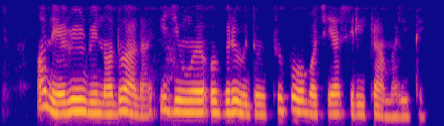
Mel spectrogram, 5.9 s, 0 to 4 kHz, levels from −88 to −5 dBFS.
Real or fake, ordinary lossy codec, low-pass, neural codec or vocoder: real; none; 3.6 kHz; none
